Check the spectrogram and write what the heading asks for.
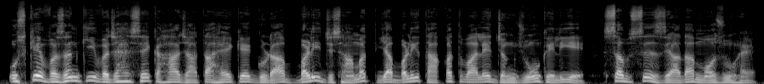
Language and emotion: Urdu, neutral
